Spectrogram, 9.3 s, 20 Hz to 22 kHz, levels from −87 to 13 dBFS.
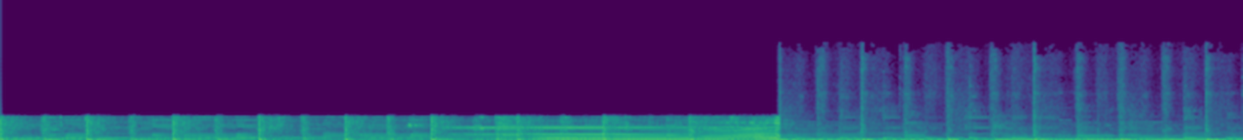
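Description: Input switched to a poorer device, from 0.0 to 5.83 s: the sound is band-limited, with nothing above 3.8 kHz, so it is dull and boxy before it opens up abruptly at 5.83 s with no gap or level jump. A narrower-band microphone or headset profile is the likely cause, with only faint added noise.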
